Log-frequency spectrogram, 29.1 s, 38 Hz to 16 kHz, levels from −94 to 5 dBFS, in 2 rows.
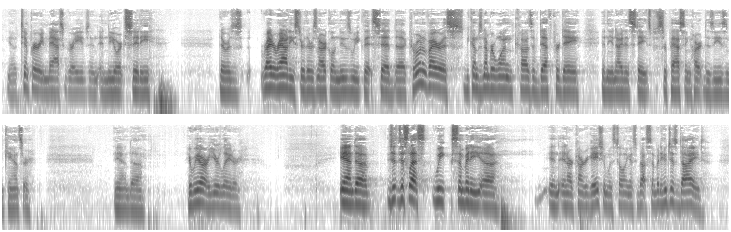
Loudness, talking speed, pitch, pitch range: -29 LUFS, 145 wpm, 135 Hz, 125-150 Hz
